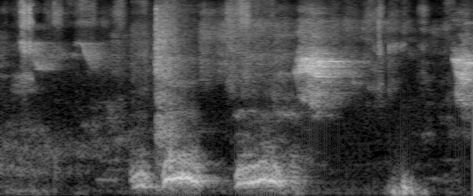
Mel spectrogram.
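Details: Pet pigeons tending eggs during hatching; two soft, low, rolling coos followed by a brief thud, with faint high chirping from other birds nearby.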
